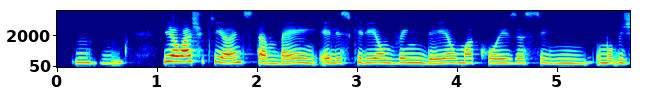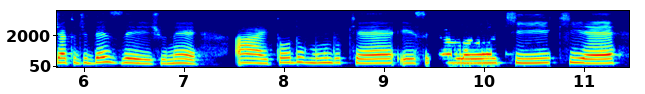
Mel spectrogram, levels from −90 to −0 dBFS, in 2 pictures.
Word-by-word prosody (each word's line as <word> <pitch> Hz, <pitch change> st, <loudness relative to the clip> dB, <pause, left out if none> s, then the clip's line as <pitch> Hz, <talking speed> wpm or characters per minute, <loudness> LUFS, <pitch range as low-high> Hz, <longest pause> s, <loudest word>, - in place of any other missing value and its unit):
Uhum. 240 Hz, -2 st, -8 dB, 0.4 s
E 310 Hz, -, 0 dB
eu 305 Hz, -1 st, +10 dB
acho 310 Hz, +1 st, +5 dB
que 295 Hz, -2 st, -3 dB
antes, 240 Hz, +1 st, +1 dB
também, 220 Hz, +2 st, 0 dB
eles 240 Hz, 0 st, -3 dB
queriam 240 Hz, -1 st, -2 dB
vender 235 Hz, -1 st, -1 dB
uma 235 Hz, 0 st, -2 dB
coisa 230 Hz, 0 st, -4 dB
assim, 235 Hz, +1 st, -10 dB, 0.5 s
um 235 Hz, 0 st, -3 dB
objeto 240 Hz, +1 st, -1 dB
de 235 Hz, +1 st, -8 dB
desejo, 230 Hz, -5 st, 0 dB
né: 215 Hz, -2 st, -1 dB, 0.3 s
"Aí, 230 Hz, -2 st, 0 dB
todo 250 Hz, +3 st, -3 dB
mundo 240 Hz, 0 st, -3 dB
quer 225 Hz, -2 st, +1 dB
esse 225 Hz, +2 st, -4 dB
balão 230 Hz, 0 st, +4 dB
aqui, 235 Hz, 0 st, -3 dB
que 250 Hz, -2 st, -1 dB
é 220 Hz, +1 st, +7 dB
235 Hz, 140 wpm, -23 LUFS, 225-245 Hz, 0.5 s, eu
